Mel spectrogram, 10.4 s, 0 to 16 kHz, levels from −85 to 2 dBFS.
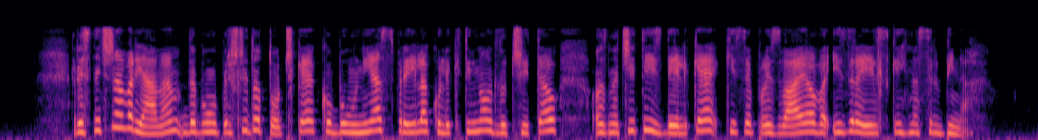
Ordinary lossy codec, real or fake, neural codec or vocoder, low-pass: AAC, 48 kbps; fake; codec, 16 kHz, 8 kbps, FreqCodec, larger model; 7.2 kHz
